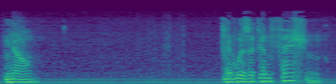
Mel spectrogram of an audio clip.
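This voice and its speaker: An intense, swooping-voiced troubled lawyer. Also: male voice, medium pitch, animated. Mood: uneasy. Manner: halting, intense, agitated. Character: troubled, indignant younger defense lawyer. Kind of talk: old-time radio drama acting. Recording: dull, faintly noisy old radio recording.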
